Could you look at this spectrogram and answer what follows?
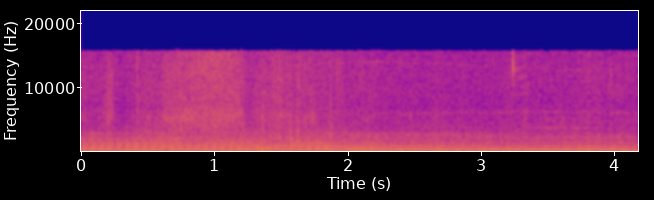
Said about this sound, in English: I will say the exhaust braking is coming in on the Ford, you know, just to give my final review on the exhaust brake, it is not the Ram exhaust brake, not even close, but it's better than the L5P.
